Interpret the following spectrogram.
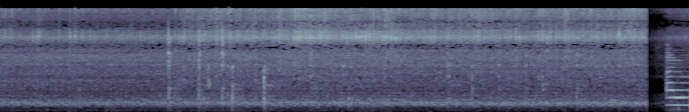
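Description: Onions and garlic sizzling steadily in oil in an aluminium pressure cooker, with a few light scrapes and taps of a wooden spatula as they are stirred. The sound cuts off abruptly just before the end.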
